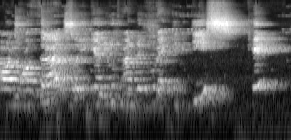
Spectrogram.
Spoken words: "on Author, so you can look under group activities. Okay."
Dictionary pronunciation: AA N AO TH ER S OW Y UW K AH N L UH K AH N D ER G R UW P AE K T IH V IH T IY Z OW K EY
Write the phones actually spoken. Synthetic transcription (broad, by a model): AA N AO T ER S OW Y UW K AH N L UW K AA N D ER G UW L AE K T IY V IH T IY S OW K EY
